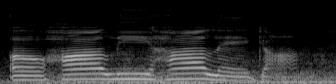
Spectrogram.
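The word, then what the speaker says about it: ᎣᏣᎵᎮᎵᎦ: so here's our word here's how you pronounce it oh holly hallega and that's that word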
